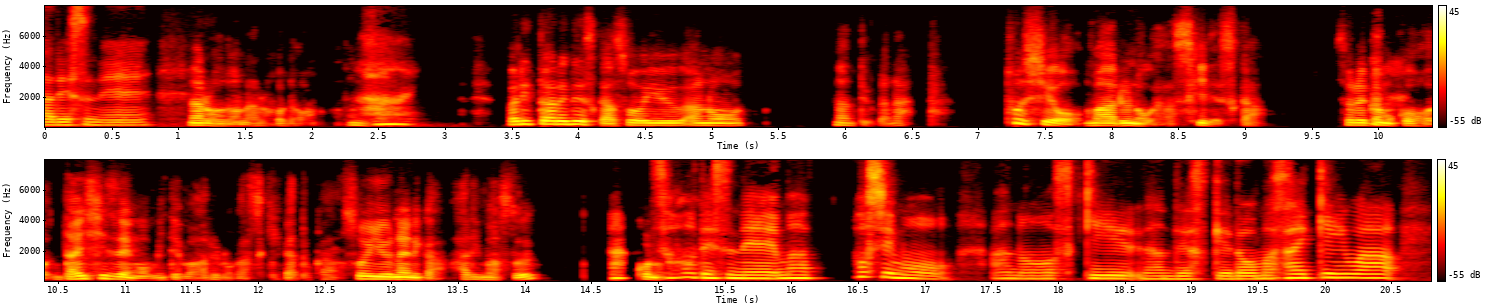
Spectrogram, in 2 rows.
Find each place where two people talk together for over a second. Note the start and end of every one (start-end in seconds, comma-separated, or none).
none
